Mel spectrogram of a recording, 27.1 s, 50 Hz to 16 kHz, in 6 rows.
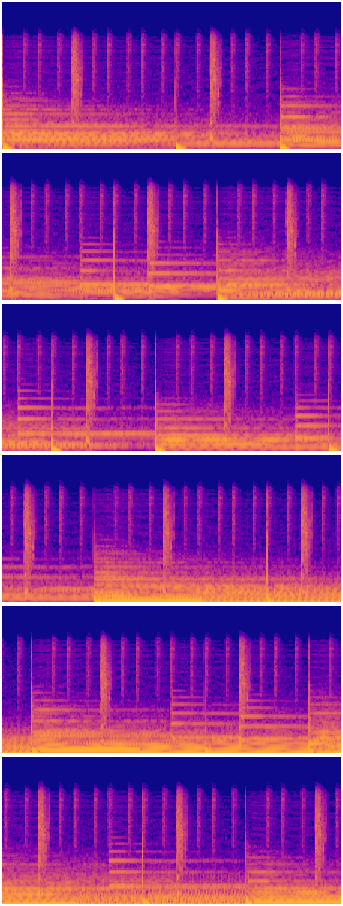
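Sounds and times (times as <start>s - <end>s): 
lo-fi music: 0.0s - 27.1s.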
